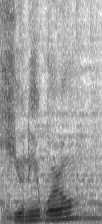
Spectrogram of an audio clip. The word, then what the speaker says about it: Hunewearl: I think it's pronounced Huni World.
